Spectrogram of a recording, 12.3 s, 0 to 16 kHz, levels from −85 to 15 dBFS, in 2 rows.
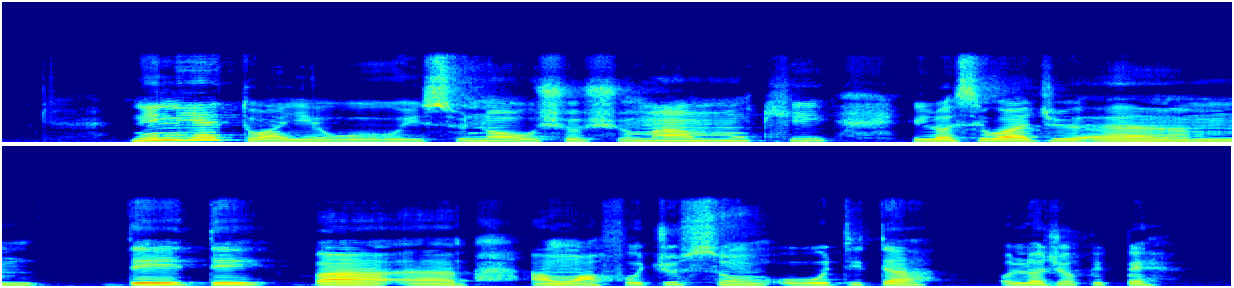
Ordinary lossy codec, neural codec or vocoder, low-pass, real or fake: none; vocoder, 22.05 kHz, 80 mel bands, Vocos; 9.9 kHz; fake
